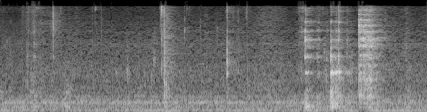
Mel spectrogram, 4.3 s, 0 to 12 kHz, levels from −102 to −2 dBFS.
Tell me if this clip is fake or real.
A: real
